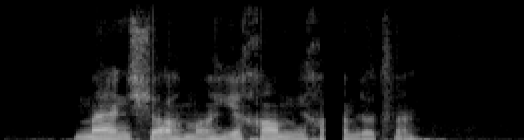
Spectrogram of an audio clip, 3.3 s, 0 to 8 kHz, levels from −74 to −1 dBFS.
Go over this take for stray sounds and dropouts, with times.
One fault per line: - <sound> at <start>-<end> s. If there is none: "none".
- dropout at 2.0-2.2 s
